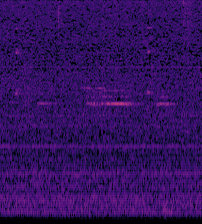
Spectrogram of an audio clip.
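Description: Faint squeaks of a marker pen writing on a whiteboard, in several short strokes, over a steady electrical room hum.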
